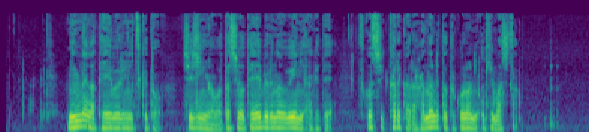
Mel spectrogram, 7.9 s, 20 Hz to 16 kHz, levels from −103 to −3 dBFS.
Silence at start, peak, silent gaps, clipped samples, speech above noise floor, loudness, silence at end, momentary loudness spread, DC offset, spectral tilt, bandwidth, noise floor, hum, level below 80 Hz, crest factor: 0.9 s; -8 dBFS; none; under 0.1%; 41 dB; -25 LUFS; 0.95 s; 15 LU; under 0.1%; -5.5 dB/octave; 11.5 kHz; -65 dBFS; none; -48 dBFS; 18 dB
